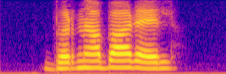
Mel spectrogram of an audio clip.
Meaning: 1. to violate, to force 2. to rape
- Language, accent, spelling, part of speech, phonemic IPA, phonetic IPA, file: Armenian, Eastern Armenian, բռնաբարել, verb, /bərnɑbɑˈɾel/, [bərnɑbɑɾél], Hy-բռնաբարել.ogg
